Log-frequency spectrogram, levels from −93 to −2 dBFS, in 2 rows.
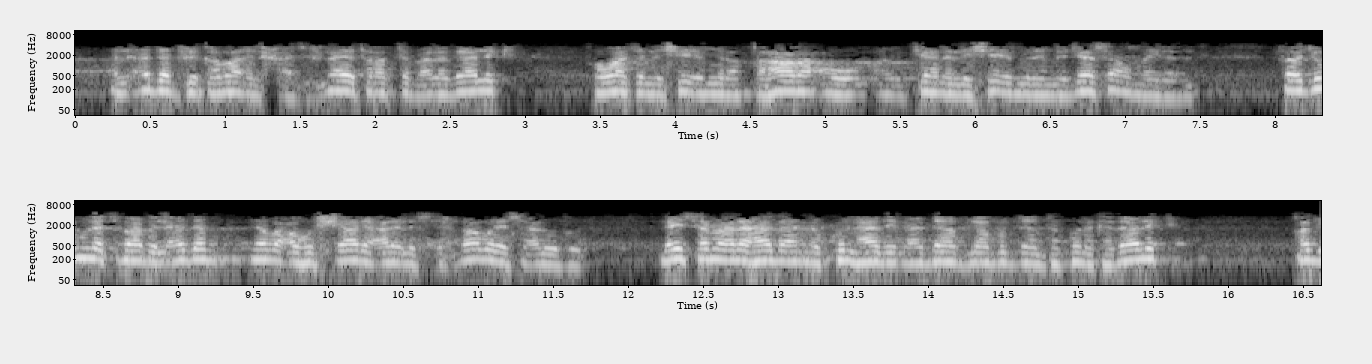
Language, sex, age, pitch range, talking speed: Arabic, male, 50-69, 155-185 Hz, 150 wpm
